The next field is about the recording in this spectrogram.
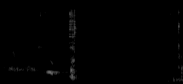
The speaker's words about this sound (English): I'm taking a sip of my wine. Please excuse me.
